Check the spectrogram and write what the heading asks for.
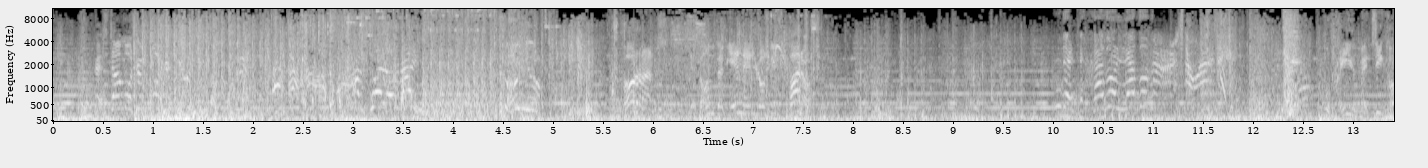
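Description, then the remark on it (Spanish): Rapid bursts of gunfire crackle and thud over a dense, loud action-scene mix with engine rumble and chaotic noise, sustained throughout with little pause; a voice is faintly audible underneath. A character fires at others as a bus pulls away. “El bus se aleja mientras Barry les dispara.”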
